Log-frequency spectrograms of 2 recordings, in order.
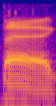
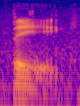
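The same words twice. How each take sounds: First: The vowel is the speaker's ordinary one. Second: The vowel is shifted toward a Wisconsin sound. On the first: "instead of bag" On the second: "it was, would you like a bag?"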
